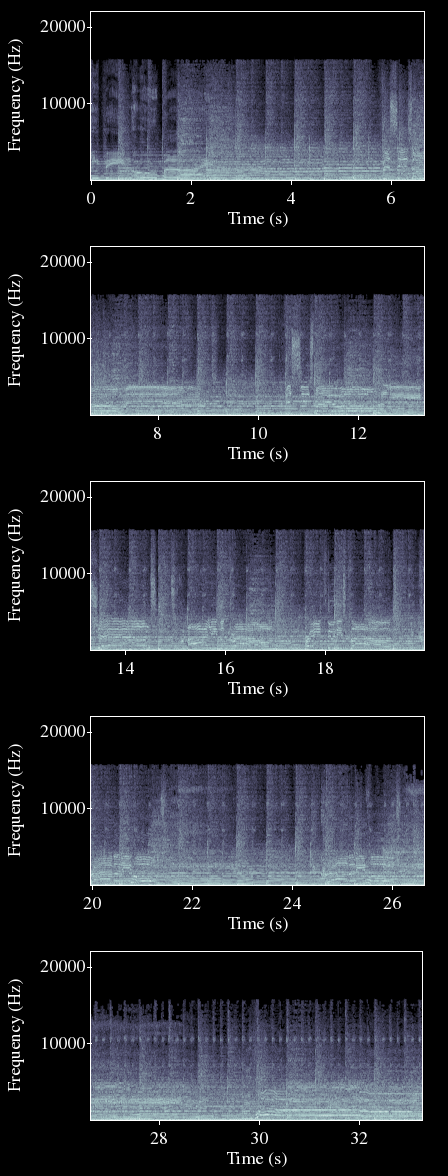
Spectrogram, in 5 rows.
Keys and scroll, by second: 5.2 super+z, 5.6 super+z, 5.9 super+z, 7.8 super+z, 28.0 super+z.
